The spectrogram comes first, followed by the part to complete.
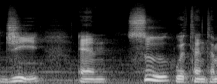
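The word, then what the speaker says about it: じ: 10 10 marks so she with ten time marks is pronounced ji and su with ten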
